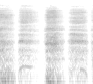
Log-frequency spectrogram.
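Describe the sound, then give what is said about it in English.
A person imitates heavy panting, as when doubled over with hands on knees after going up two ramps, drawing four loud, ragged breaths in quick succession, alternating harsh gasps and exhales, with no talking. “Yeah, it's like breathing through a straw. No, I was literally doubled over, my hands on my knees, leaned over, doing the whole.”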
